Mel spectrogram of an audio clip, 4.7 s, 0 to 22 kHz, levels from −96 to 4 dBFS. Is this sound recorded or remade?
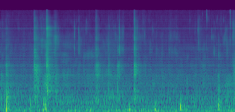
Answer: remade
